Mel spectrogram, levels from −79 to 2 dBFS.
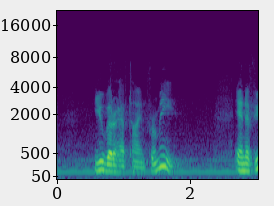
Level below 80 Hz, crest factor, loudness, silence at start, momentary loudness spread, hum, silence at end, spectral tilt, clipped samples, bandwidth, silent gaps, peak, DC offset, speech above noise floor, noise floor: -62 dBFS; 18 dB; -22 LUFS; 0 s; 23 LU; 60 Hz at -40 dBFS; 0 s; -9.5 dB/octave; under 0.1%; 5.2 kHz; none; -6 dBFS; under 0.1%; 20 dB; -41 dBFS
